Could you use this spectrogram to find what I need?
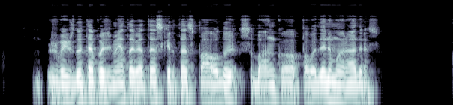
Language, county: Lithuanian, Kaunas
